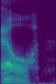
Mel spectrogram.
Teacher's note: That consonant, the dark L, is a velar consonant, so it's made in the throat.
